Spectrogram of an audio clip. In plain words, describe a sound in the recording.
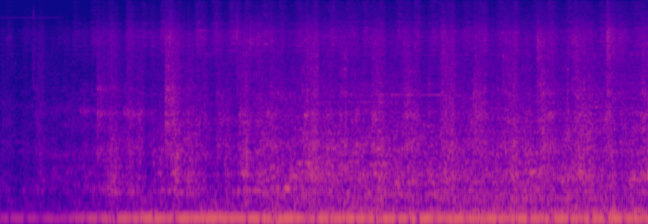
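Metal prayer wheels rumble and rattle as a hand spins them one after another.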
